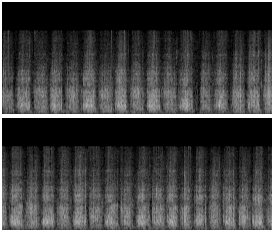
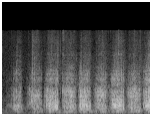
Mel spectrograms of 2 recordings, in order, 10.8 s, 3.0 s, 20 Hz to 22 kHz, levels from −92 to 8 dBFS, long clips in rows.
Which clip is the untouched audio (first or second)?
second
